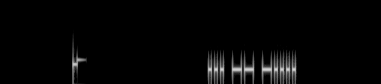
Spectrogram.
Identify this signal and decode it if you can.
Morse code, heard as a keyed tone, about 40 wpm, 700 Hz. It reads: SM6
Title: Callsign Prefixes for Top 25 DXCC - 40wpm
